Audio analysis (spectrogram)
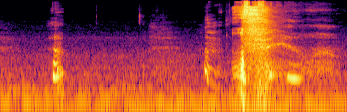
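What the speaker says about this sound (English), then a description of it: "I keep having sneezing fits." A woman lets out strong allergy sneezes: two short breathy build-ups, then one sharp, loud sneeze with a brief gasp after, close and alone.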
